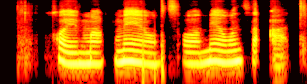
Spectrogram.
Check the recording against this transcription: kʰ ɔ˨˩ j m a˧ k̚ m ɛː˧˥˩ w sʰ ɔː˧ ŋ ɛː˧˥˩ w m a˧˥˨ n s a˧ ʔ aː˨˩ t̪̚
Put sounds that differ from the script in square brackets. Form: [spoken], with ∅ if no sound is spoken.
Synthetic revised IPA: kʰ ɔ˨˩ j m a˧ k̚ m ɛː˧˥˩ w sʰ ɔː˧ [m] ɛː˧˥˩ w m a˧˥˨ n s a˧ ʔ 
